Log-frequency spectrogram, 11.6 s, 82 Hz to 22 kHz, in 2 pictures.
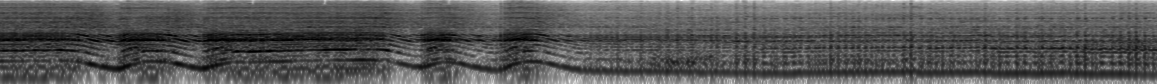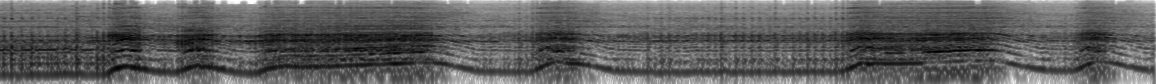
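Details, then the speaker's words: HPI Savage 21 nitro RC monster truck engine after leaning the low speed needle a full turn: high buzzy revs surge and sag in uneven blips, hanging on a low flat drone; still rough. "even though i've leaned it out quite a lot still not very happy is it"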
